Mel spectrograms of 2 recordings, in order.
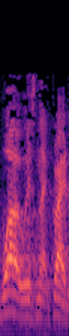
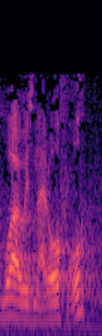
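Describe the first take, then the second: First: It sounds delighted and impressed. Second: It sounds dismayed and grieved.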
